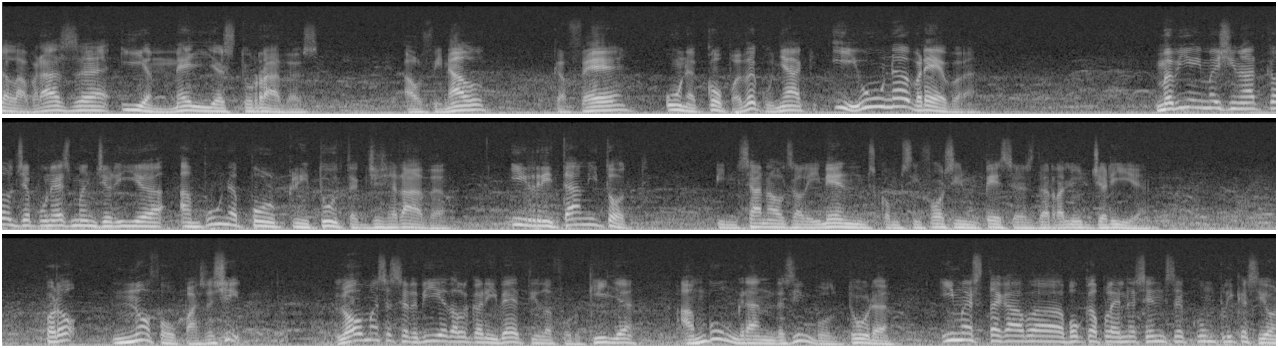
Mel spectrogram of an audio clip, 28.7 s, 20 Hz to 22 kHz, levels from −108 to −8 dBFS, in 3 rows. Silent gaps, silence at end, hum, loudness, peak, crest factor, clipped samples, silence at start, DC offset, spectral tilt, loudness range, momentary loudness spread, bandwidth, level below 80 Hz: none; 0 s; none; -30 LUFS; -14 dBFS; 16 dB; under 0.1%; 0 s; 1%; -8 dB/octave; 2 LU; 14 LU; 18.5 kHz; -44 dBFS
